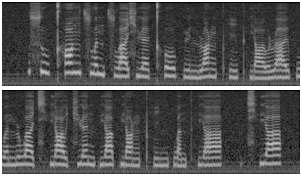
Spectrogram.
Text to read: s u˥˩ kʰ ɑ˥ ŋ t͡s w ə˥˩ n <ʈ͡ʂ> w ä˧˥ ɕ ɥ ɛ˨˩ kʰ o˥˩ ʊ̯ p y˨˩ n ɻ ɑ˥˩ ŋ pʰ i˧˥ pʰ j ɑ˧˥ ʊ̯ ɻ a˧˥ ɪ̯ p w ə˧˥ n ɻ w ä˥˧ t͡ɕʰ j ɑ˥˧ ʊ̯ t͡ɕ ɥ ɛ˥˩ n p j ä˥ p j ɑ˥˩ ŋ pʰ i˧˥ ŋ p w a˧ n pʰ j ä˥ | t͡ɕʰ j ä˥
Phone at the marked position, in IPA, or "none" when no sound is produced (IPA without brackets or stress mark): t͡s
